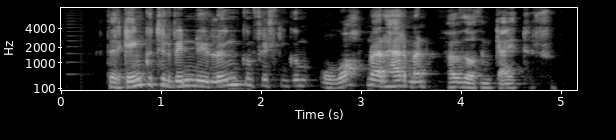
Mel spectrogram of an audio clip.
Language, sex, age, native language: Icelandic, male, 30-39, Icelandic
